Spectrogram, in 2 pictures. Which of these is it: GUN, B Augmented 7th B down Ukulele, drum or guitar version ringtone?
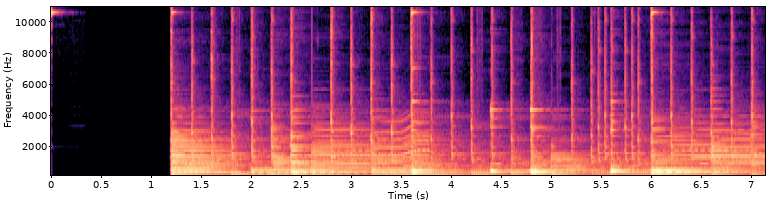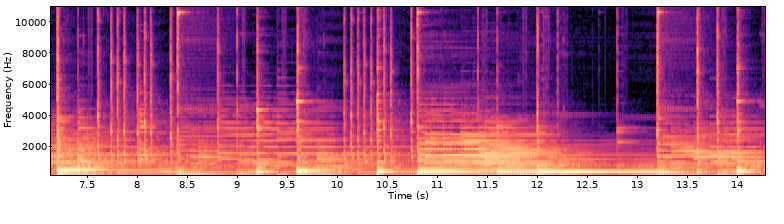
drum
